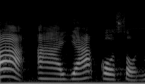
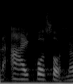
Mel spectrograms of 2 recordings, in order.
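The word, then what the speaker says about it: อายโกศล: 3 อย่าง อย่าง แรก อย่าง แรก อ่าน ว่า อายะโกศล ไม่ อ่าน อายโกสลนะ ลูก ตาม หลัก การ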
